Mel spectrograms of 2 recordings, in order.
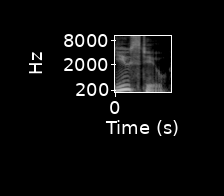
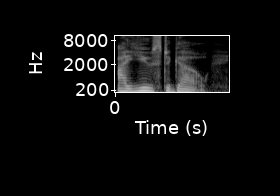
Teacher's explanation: This phrase used to flows very well because the d and the t connect.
